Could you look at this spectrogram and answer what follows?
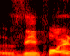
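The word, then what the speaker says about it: xiphoid: देखो प्रोनाउंस क्या है उसका, ज़िफॉइड है, जी, ओके, ज़िफॉइड प्रोसेस।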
